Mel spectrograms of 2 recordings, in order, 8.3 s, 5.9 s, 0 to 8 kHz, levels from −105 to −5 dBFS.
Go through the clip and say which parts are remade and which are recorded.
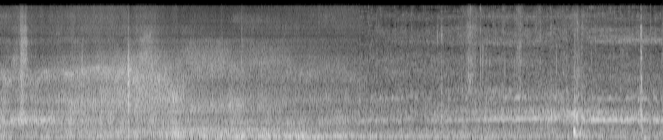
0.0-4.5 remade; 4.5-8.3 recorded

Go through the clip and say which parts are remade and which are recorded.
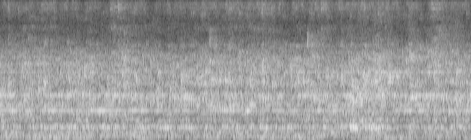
0.0-5.9 recorded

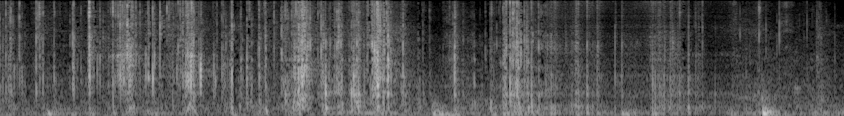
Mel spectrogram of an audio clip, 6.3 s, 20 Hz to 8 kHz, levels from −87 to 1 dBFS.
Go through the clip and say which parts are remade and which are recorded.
0.0-4.1 recorded; 4.1-5.5 remade; 5.5-6.3 recorded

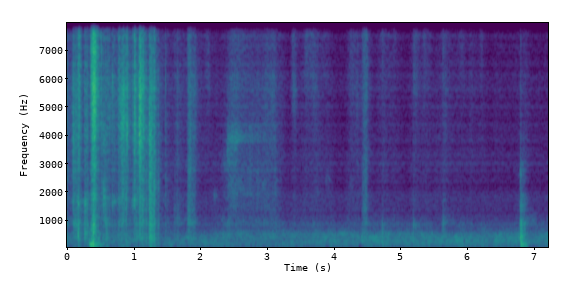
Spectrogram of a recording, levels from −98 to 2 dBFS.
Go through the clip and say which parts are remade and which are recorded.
0.0-7.2 remade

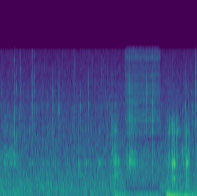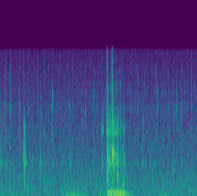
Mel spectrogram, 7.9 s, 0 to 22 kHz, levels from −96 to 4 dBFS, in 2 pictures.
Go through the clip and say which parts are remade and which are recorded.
0.0-2.5 recorded; 2.5-3.2 remade; 3.2-7.9 recorded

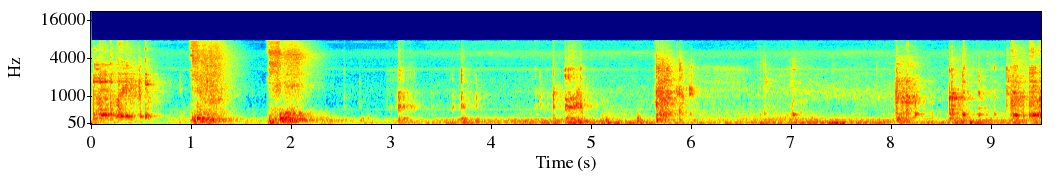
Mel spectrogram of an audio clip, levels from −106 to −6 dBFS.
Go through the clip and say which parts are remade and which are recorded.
0.0-9.5 recorded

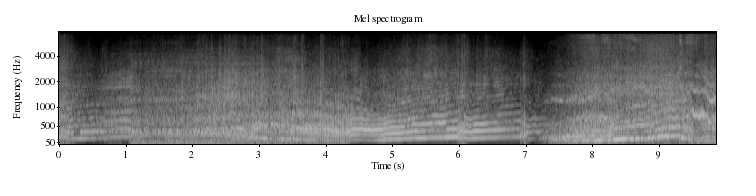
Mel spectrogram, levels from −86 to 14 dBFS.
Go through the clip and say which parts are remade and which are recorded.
0.0-9.9 recorded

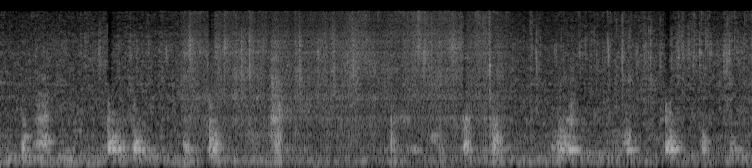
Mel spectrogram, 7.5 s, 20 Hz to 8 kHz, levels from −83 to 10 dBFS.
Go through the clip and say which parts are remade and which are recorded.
0.0-1.8 recorded; 1.8-5.1 remade; 5.1-7.5 recorded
